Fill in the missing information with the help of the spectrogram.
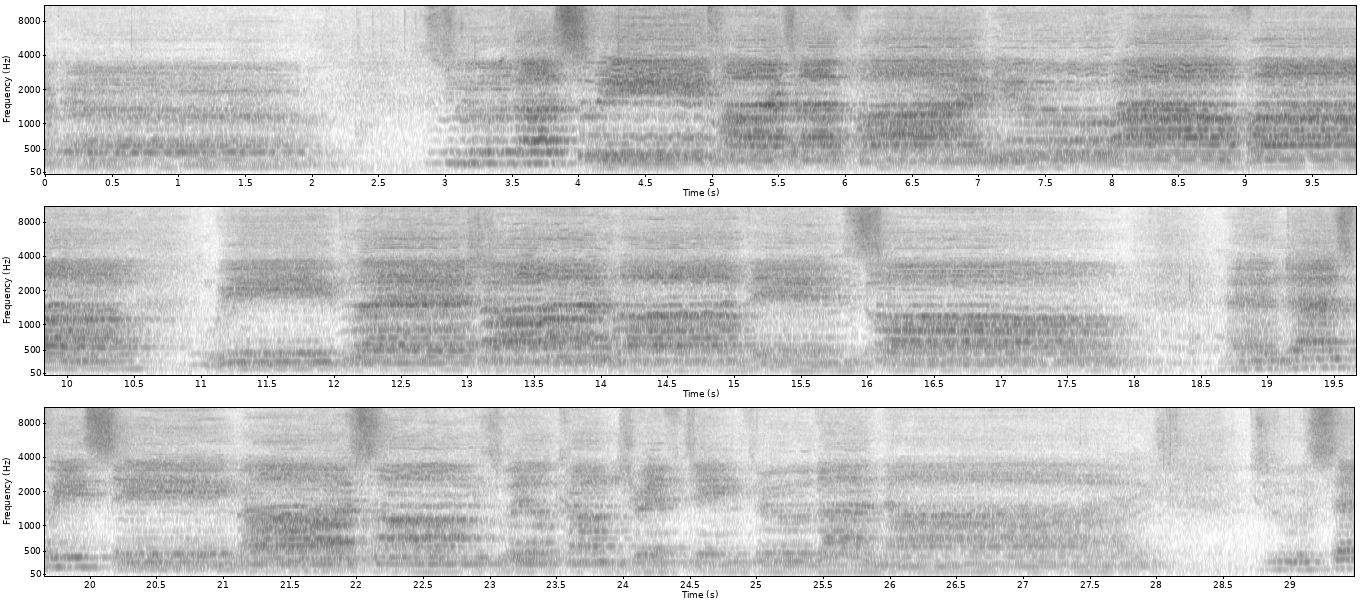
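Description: Men's chorus singing a slow serenade a cappella in several-part harmony, in long phrases with short pauses between them.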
